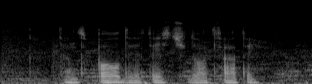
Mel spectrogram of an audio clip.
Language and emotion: Russian, neutral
